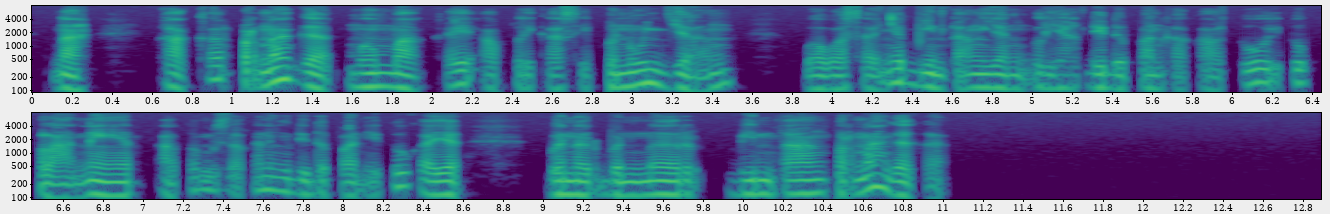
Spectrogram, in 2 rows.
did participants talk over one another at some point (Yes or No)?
No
